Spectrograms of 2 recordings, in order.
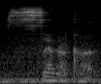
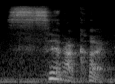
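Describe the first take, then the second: First: Breathy creepy whisper; soft mock come-on, whispered; whispered imitation. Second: Slow, soft leering murmur; quiet mock come-on, drawn out; creepy imitation. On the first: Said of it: "whispered creepy imitation". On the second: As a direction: savour the words like a creep. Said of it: "he says it like that".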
